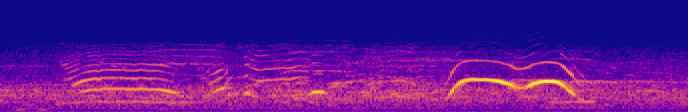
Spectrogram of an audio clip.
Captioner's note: crowd applause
